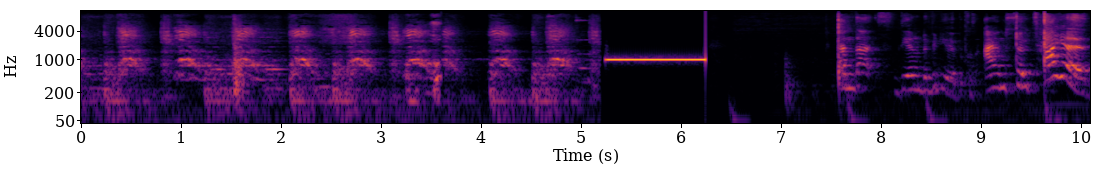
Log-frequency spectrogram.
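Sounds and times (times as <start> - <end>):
steady pure beep: 5.2 - 6.3.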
